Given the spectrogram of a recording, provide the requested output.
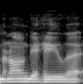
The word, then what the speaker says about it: Monongahela: Uh, so there's Monongahela and then there's Monongalia.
